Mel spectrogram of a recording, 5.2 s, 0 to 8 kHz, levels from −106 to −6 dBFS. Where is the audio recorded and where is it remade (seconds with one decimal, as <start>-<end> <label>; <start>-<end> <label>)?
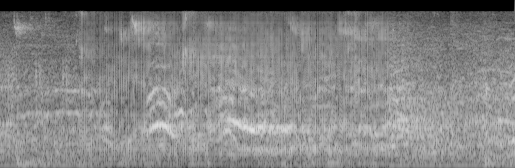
0.0-0.8 recorded; 0.8-3.9 remade; 3.9-5.2 recorded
